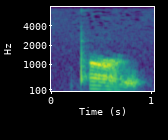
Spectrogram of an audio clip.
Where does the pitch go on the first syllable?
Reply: falling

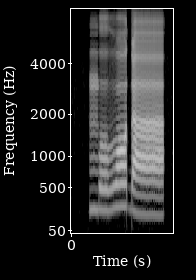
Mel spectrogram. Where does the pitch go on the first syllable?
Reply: low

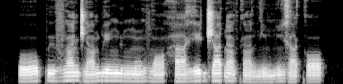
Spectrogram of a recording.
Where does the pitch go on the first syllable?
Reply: rising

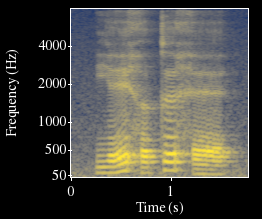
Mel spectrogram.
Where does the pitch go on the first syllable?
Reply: rising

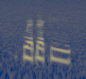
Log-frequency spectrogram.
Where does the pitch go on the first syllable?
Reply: low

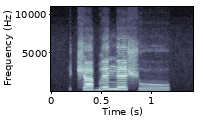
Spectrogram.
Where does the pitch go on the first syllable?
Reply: low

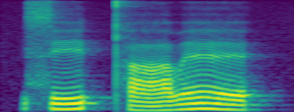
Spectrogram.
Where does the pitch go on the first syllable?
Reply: rising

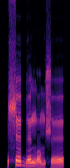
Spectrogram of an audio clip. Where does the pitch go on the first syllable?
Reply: high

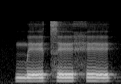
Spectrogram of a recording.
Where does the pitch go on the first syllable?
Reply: high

